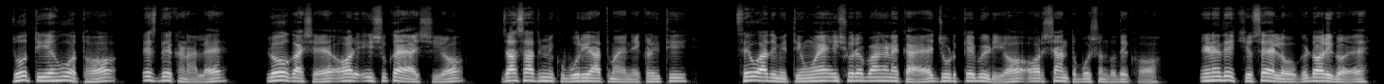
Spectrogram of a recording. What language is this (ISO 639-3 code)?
bfz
